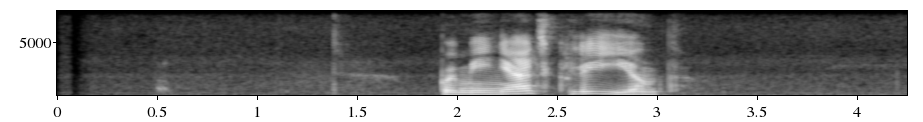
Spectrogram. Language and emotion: Russian, neutral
